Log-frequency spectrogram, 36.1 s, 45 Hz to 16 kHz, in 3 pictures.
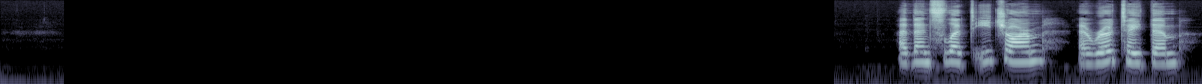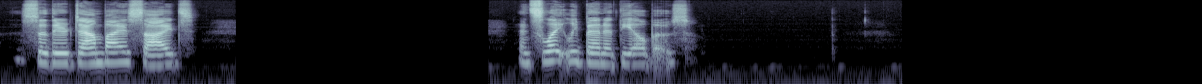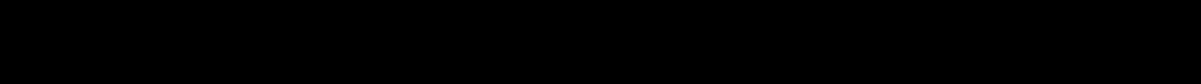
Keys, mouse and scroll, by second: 0.9 g, 5.2 click, 8.0 KP_1, 9.9 click, 10.9 r, 11.4 r, 11.4 y, 16.3 click, 17.7-19.1 middle drag, 19.4 r, 19.4 x, 21.5 click, 22.3 KP_1, 24.1 click, 25.0 r, 25.2 y, 29.6-31.1 middle drag, 31.1 r, 31.4 x, 33.3 click.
